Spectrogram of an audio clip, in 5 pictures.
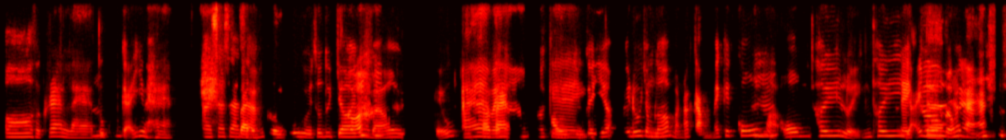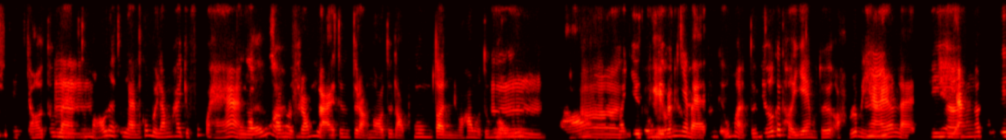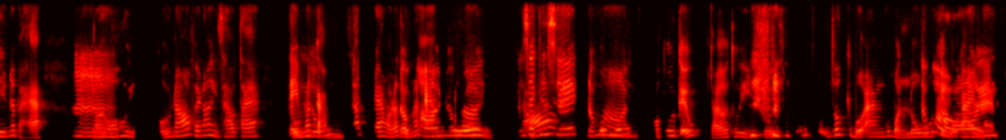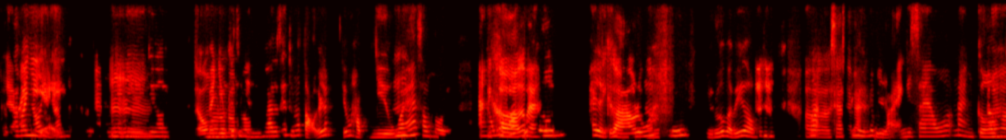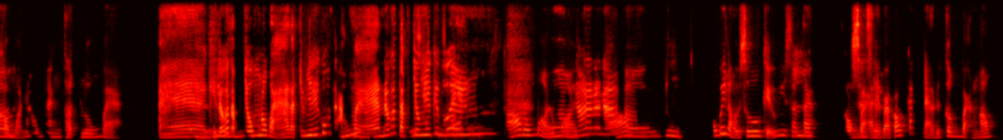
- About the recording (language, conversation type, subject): Vietnamese, unstructured, Bạn nghĩ gì về việc học quá nhiều ở trường?
- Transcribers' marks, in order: tapping; other background noise; distorted speech; laughing while speaking: "bà"; chuckle; chuckle; chuckle; "làm" said as "ừn"; "xuống" said as "thuống"; laugh; chuckle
